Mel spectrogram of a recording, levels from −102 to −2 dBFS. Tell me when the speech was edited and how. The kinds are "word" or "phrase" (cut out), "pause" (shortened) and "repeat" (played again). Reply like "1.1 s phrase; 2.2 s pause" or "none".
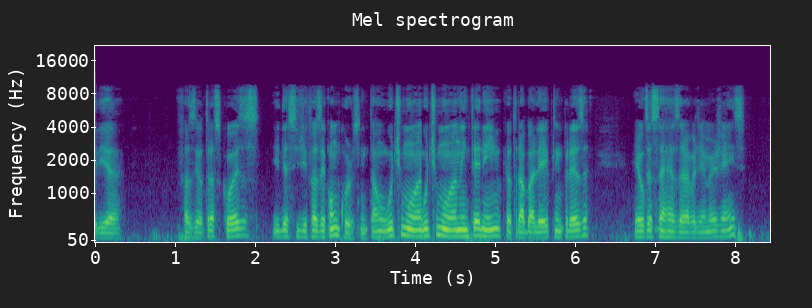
4.1 s repeat; 5.7 s word; 6.9 s word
